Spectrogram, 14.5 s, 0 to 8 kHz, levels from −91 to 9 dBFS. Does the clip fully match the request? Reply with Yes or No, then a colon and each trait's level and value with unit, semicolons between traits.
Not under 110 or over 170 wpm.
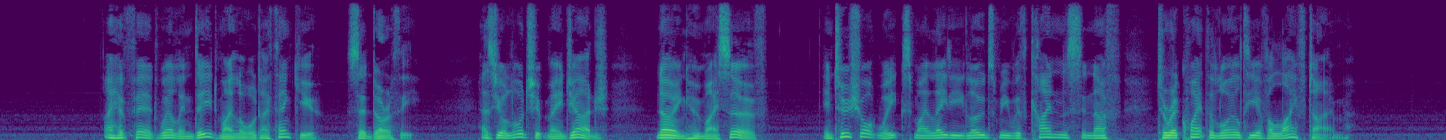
Yes: average, 160 wpm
